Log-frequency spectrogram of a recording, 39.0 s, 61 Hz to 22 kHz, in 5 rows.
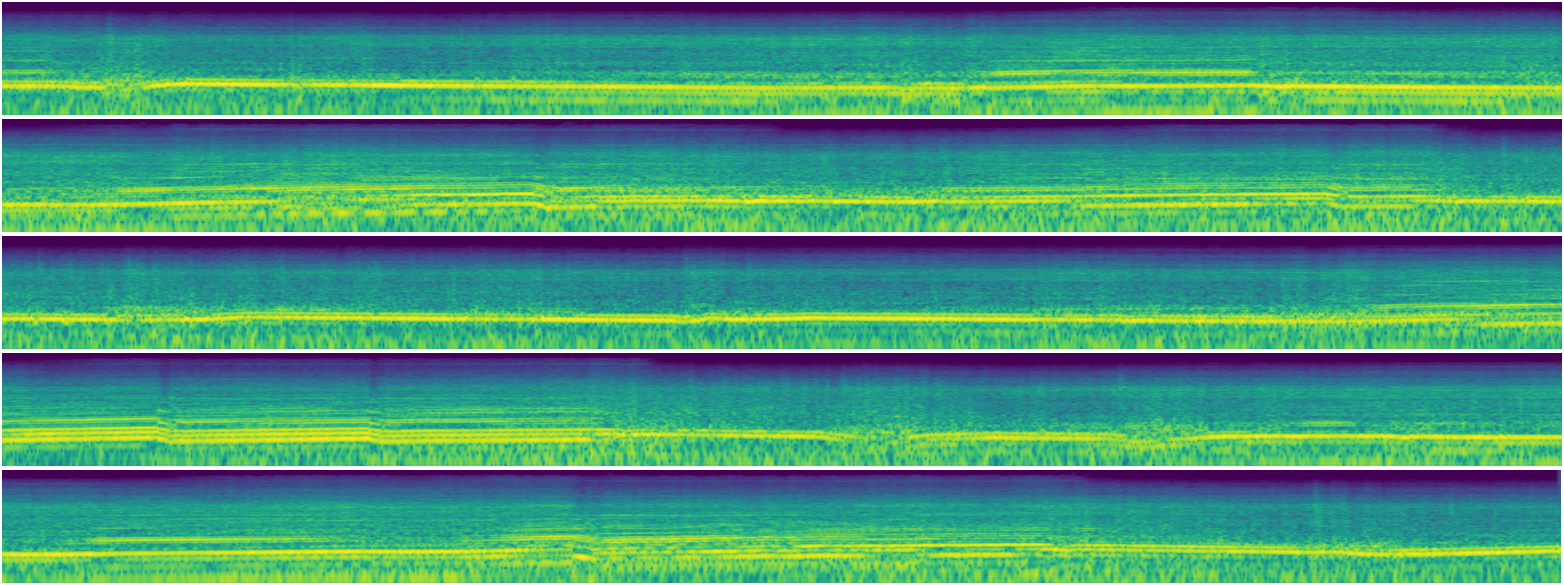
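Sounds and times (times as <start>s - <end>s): motorcycle engine revving: 0.0s - 38.9s
wind rush: 0.0s - 38.9s.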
